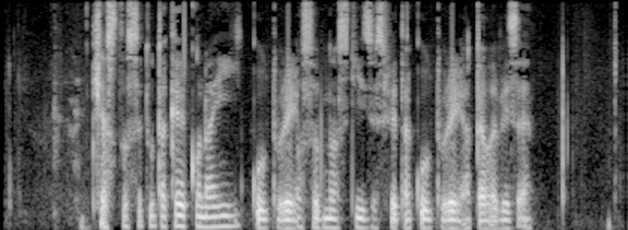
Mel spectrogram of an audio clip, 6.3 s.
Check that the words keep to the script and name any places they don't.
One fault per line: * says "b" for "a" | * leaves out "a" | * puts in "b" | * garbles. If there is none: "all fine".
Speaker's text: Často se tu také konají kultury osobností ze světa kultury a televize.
all fine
